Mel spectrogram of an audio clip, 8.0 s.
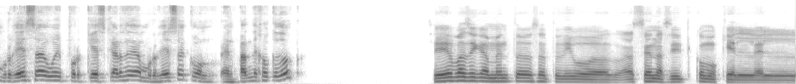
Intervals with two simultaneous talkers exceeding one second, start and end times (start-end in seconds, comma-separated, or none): none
